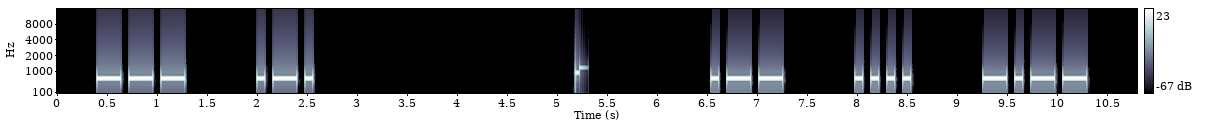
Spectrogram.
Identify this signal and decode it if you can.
Morse code, heard as a keyed tone, about 15 wpm, spaced as for 9 wpm, 700 Hz. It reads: OR WHY
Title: 3x Character Spacing - Top 300 Words - 15wpm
